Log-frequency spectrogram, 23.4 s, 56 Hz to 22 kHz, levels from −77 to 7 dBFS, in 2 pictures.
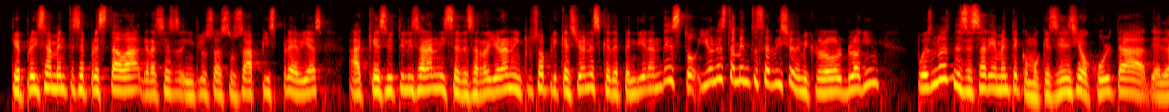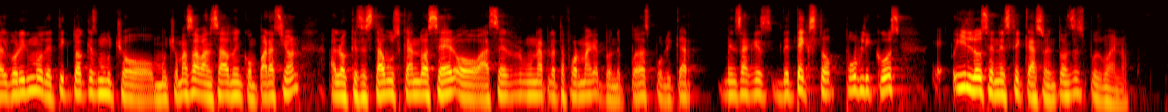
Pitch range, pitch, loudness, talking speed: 140-185 Hz, 160 Hz, -25 LUFS, 185 wpm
